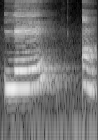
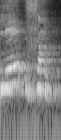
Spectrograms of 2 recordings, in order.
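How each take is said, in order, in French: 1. Les mots sont séparés sans son z. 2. Les mots sont liés par un son z. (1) "on dit les, les, en" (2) "Mais la liaison comme ça"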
